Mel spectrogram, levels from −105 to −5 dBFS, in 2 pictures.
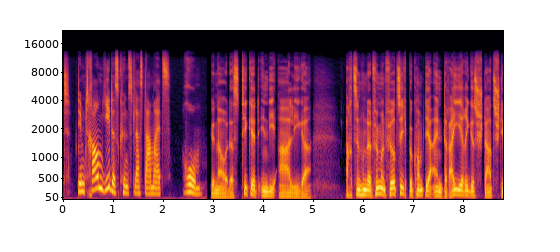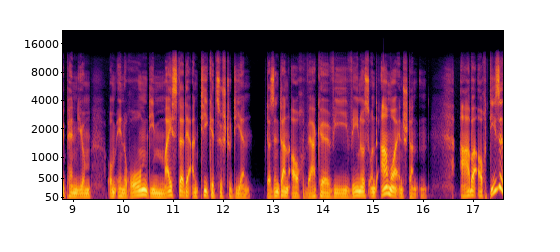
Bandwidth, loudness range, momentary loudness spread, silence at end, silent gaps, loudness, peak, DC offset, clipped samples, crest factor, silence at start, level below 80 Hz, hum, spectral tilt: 13 kHz; 4 LU; 11 LU; 0 s; 2.89-2.93 s; -20 LUFS; -4 dBFS; under 0.1%; under 0.1%; 18 dB; 0 s; -38 dBFS; none; -5 dB/octave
